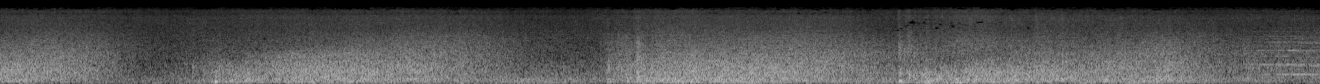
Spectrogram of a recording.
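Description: Ocean surf: a steady rushing wash of waves that swells and ebbs about three times.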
